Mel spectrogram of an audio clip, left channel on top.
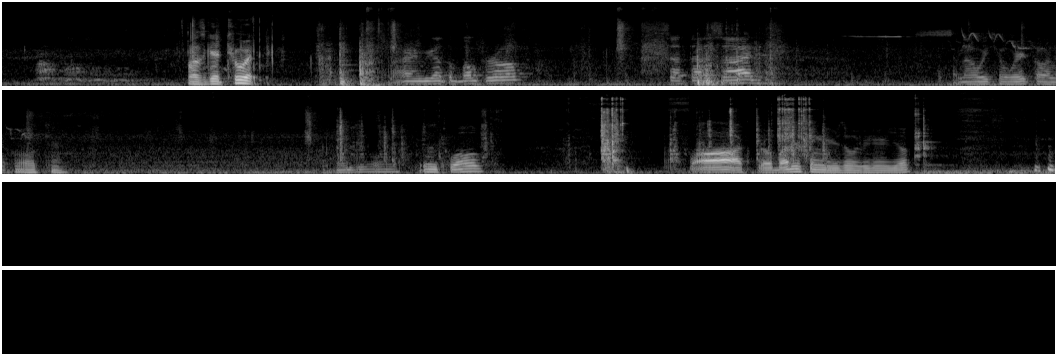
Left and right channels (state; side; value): silent; right; 54 dB below the other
